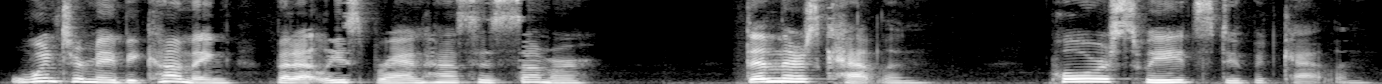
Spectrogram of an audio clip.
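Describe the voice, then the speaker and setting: A woman's voice: mid-range voice, animated, normal speed. A woman hosting a book discussion in a sardonic, casually sweary way. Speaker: podcast host.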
